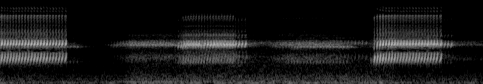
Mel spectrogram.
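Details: Gray treefrogs chorusing at night on April 28, 2020 in Houston, Texas, loud musical trills overlapping with fainter, more distant callers.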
